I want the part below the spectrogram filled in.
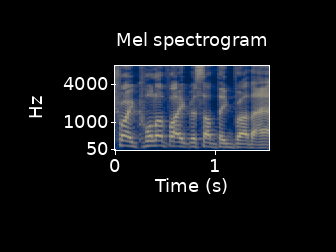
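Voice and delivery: ordinary talk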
